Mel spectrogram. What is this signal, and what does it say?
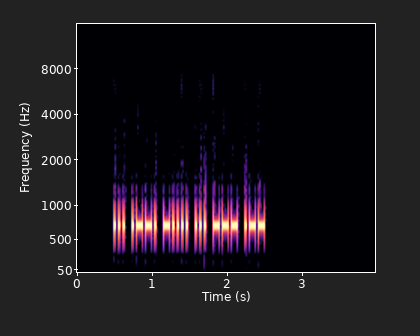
Morse code, heard as a keyed tone, about 40 wpm, 700 Hz. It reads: SP6SOW
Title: DXCC-100 Call Signs - 6 Characters - 40wpm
